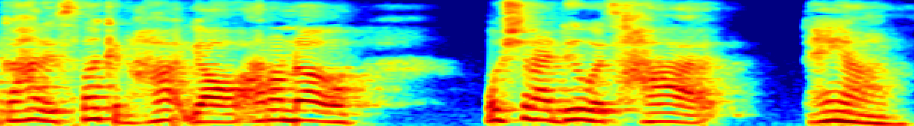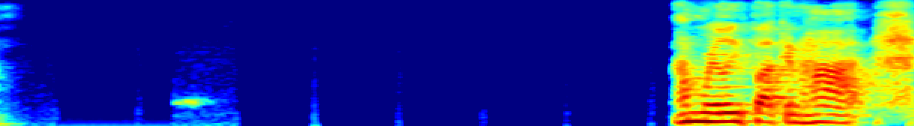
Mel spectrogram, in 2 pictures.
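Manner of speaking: low voice as a dog speaking. Acting out a dog sitting in a house, voicing a dog in a hot house. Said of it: "He's like the dog sitting in the house going".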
